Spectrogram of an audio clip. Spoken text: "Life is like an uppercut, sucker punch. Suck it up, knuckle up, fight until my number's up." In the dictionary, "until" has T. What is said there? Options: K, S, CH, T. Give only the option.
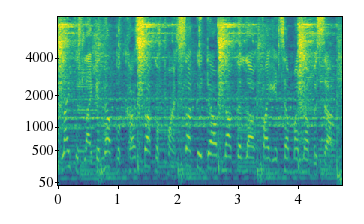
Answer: S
